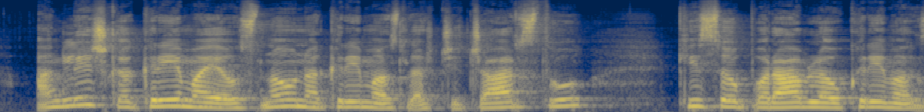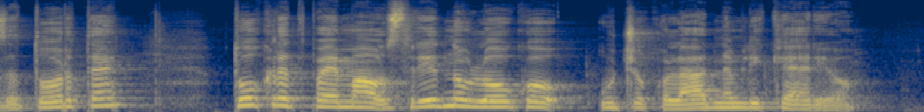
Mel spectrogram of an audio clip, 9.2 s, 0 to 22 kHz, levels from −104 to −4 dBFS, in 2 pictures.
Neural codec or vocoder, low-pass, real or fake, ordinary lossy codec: none; none; real; none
